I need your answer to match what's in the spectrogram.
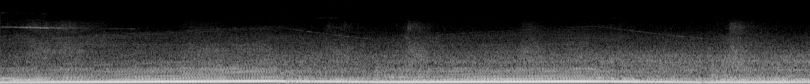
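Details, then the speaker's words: Built 2005 Subaru STi on its first drive, breaking in a new clutch and flywheel: steady engine drone rising with throttle and a faint whistle as the turbo spools to about 1/3 psi of boost. Normal spool. "We dipped into the positive PSIs a little bit. We hit 1/3 of a pound of boost."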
